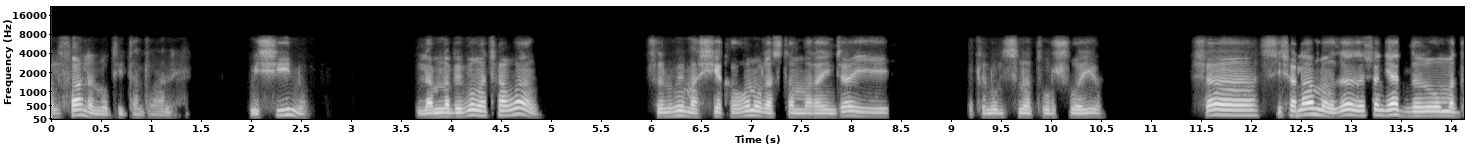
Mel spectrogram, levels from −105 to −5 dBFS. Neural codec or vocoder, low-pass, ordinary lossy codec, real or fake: none; 7.2 kHz; Opus, 32 kbps; real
